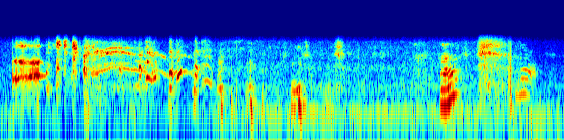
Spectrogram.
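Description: Short burp-like sounds mixed with voices and a baby's giggling; ordinary burping with laughter.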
